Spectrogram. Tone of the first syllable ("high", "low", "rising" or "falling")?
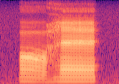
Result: falling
